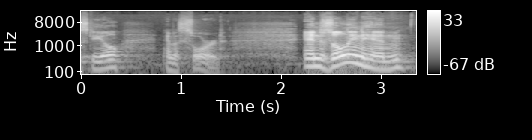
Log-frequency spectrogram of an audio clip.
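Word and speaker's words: Solingen: a piece of Steel and a sword and zolling him zoling him yes that is the correct pronunciation um the city in Germany is is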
